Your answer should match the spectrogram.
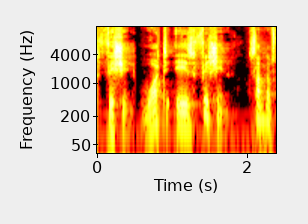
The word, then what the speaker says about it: phishing: the first question is how do you pronounce this word well that is fishing what is fishing sometimes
